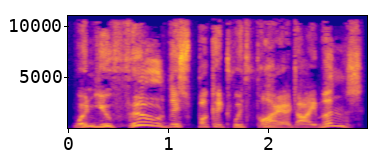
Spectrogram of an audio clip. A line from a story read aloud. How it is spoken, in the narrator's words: Captain Claw bellowed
